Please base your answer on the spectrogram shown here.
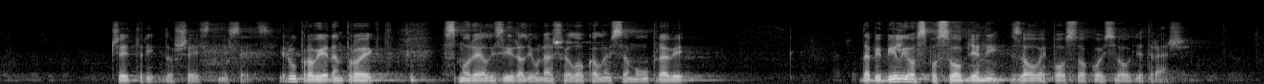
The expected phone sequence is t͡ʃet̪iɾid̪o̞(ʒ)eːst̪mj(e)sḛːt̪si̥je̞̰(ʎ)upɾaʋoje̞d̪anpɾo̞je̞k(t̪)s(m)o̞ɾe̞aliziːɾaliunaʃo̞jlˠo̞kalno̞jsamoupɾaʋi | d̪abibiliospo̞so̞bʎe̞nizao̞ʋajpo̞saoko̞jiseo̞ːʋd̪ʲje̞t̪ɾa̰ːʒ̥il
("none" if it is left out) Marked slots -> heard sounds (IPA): ʃ, e, ɾ, t̪, m

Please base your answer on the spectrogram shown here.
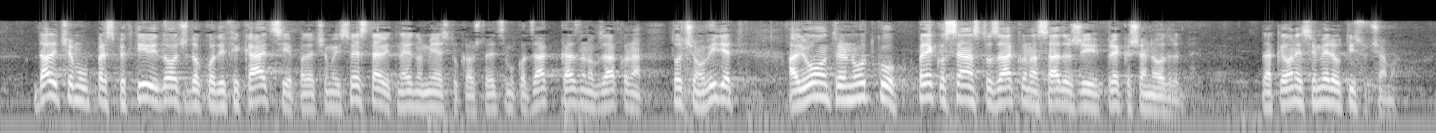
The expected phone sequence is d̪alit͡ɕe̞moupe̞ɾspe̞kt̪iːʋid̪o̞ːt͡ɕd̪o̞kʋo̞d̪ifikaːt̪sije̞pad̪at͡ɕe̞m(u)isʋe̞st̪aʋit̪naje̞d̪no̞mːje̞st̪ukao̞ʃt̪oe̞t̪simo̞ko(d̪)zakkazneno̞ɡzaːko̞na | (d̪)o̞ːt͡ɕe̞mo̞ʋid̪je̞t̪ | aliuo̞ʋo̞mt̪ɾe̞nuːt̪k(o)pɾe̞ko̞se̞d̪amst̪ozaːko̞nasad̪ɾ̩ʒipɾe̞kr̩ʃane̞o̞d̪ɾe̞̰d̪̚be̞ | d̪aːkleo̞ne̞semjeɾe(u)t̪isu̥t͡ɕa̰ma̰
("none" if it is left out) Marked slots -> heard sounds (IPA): o, d̪, t̪, u, u

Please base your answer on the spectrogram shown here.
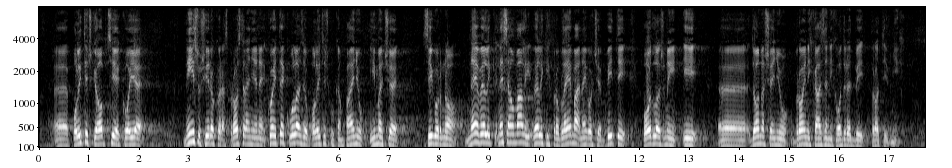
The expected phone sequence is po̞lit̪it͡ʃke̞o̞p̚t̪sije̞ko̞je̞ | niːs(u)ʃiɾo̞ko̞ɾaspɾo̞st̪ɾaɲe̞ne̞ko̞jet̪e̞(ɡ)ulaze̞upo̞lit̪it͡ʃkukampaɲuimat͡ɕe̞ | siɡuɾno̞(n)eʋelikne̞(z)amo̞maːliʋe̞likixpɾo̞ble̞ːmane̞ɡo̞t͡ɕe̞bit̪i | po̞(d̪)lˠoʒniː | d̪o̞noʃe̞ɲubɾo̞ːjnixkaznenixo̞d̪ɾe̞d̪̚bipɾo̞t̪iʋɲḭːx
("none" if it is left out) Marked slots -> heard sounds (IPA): u, k, n, s, d̪

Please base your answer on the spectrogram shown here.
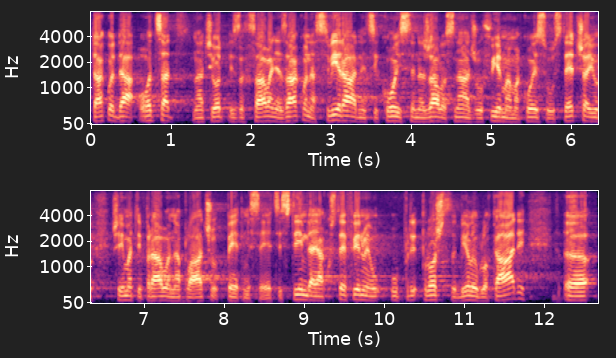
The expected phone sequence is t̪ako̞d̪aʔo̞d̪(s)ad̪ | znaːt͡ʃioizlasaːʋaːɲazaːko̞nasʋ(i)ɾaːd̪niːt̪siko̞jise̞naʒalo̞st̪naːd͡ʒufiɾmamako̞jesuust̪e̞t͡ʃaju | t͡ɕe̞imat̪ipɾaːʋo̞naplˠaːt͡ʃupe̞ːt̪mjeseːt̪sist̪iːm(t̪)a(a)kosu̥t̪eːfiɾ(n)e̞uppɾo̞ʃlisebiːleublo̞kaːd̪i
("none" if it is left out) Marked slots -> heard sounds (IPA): s, i, d̪, a, m

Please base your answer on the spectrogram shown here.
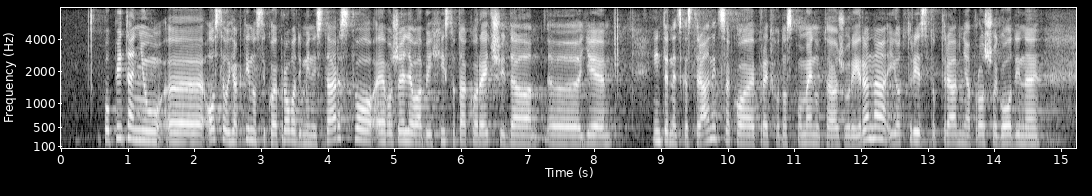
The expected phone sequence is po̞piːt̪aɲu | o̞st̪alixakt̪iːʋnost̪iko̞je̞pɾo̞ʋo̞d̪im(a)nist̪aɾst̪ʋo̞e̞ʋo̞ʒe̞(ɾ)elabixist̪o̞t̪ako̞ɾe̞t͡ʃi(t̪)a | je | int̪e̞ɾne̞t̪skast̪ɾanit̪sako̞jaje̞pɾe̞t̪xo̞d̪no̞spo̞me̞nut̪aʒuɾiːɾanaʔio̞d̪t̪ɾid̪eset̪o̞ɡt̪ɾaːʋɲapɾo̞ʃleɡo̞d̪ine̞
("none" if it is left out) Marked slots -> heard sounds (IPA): i, ʎ, d̪

